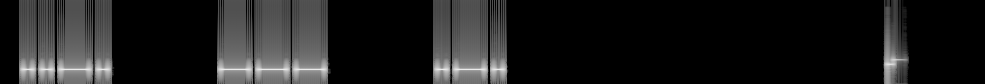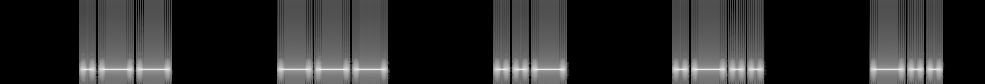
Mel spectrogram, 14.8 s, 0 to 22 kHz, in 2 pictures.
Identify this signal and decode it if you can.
Morse code, heard as a keyed tone, about 17 wpm, spaced as for 8 wpm, 700 Hz. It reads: FOR WOULD
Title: 4x Character Spacing - Top 100 Words - 17wpm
